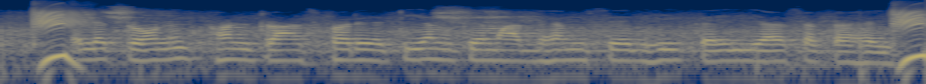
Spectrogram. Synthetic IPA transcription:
elek̚ʈɾonikpʰəɳɖʈɾãnspʰəɾeʈiəmkemad̪ʱjəmsebʱikəɪld͡ʒasəkəɦəj

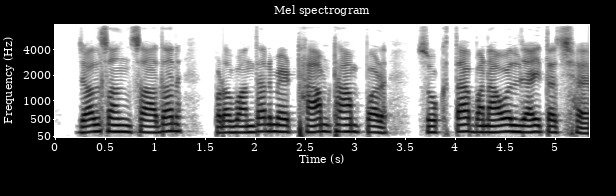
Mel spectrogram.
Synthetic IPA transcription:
d͡ʒəlsənsad̪ʱən | pɾəbənd̪ʱənmeʈʰamʈʰampəɾ | sokʰt̪abənabəld͡ʒajt̪ətːt͡ʃʰɛ

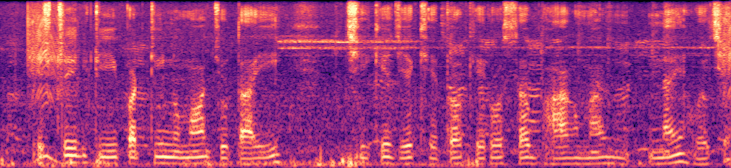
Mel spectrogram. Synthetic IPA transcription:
isʈɾelʈipəʈːinumɔt͡ʃut̪ai | t͡ʃʰiked͡ʒekʰet̪əkeɾosəbːʱaɡmenəjɦojt͡ʃʰɛ

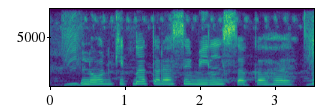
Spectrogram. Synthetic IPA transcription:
loːnkɪt̪nat̪ɐɾəɦsemɪlsɐkaɦɛɛ

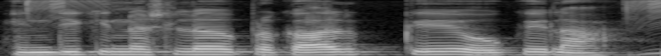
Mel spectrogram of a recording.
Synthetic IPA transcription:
hind̪ikinəɕləpɾəkaɾkeɦokela

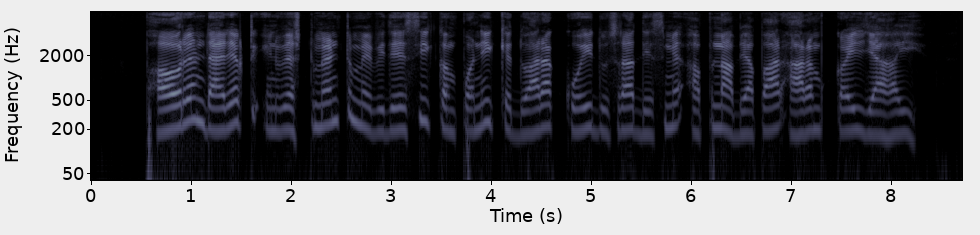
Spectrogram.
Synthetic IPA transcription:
pʰaːʊɾənɖaːɪɾek̚ʈɪnweːsʈmẽɳʈmẽʋɪd̪eːsikə̃mpəniked̪waːɾakoːid̪uːsɾad̪eːsmẽʔɐpnaʋjaːpaːɾaːɾə̃mbʱkəid͡ʒaɦiː

